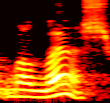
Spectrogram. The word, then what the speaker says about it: La Leche: Could you pronounce it? No, we didn't know in the beginning. We called it La Leche.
